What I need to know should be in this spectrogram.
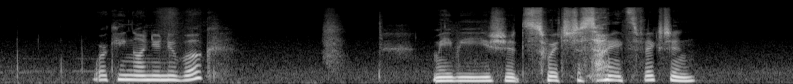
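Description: A young woman speaks calmly and warmly.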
